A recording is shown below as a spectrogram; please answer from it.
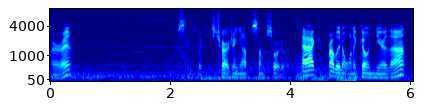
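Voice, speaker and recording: A man's voice: lowish voice, expressive, normal speed, bright, forceful tone. A young man giving casual, rambling commentary on a video game he is playing, with joking asides and many fillers. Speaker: let's play host. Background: game music.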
